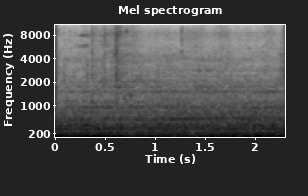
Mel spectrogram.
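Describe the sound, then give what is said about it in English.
Steady, deep road rumble from a moving car on the way to Giant, passing Wilbur's car, a continuous low drone with a faint hiss above it and no distinct swell. No one speaks. “As we pass Wilbur's car on the way to Giant”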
